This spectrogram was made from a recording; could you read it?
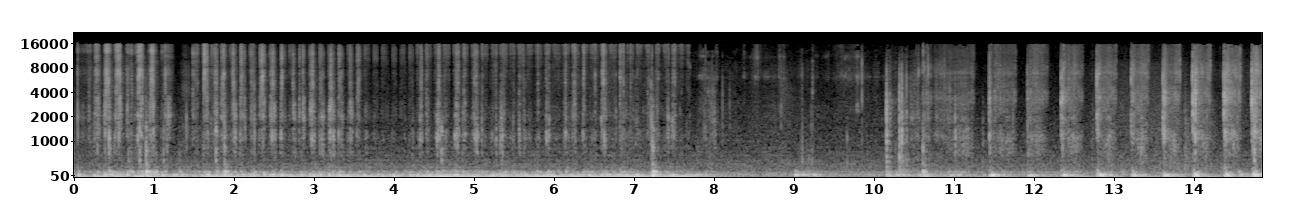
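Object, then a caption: Wax-coated paper scratch-art card. A flat, thin wax-coated paper scratch-art card, with a black coating over a colored layer, lies on a table, held by one hand. A hand with long painted nails scratches it with the pointed tip of a wooden stylus, making dense, rapid dry scratching strokes over a steady low rumble for about eight seconds. After a brief quieter stretch, the scratching returns as separate, sharp, bright strokes.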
